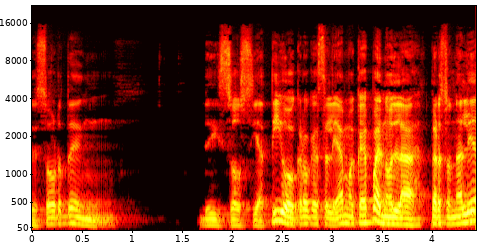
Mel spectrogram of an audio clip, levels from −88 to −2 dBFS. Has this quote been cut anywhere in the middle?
no; 0 cuts

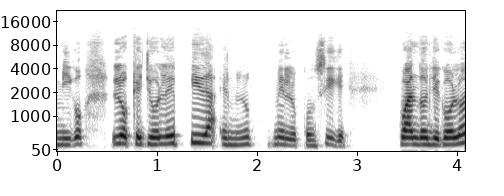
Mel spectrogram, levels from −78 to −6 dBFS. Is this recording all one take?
yes; 0 cuts

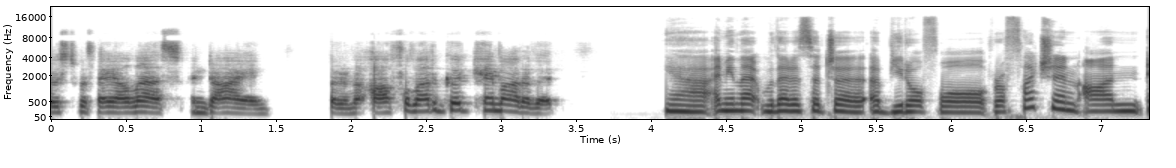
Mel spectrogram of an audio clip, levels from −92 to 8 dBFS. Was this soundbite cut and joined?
no; 0 cuts

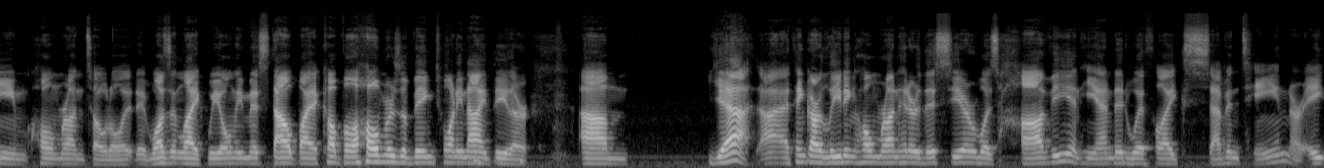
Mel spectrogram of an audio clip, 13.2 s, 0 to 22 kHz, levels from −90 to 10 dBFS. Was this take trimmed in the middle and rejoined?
no; 0 cuts

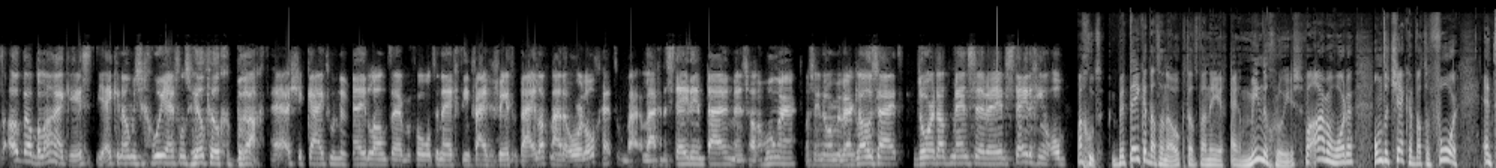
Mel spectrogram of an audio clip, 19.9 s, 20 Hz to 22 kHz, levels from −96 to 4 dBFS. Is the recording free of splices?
no; 2 cuts; at 14.2 s, 18.3 s

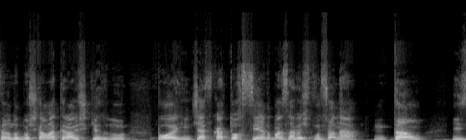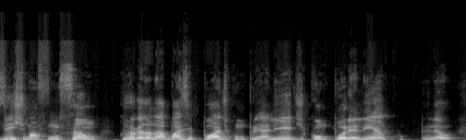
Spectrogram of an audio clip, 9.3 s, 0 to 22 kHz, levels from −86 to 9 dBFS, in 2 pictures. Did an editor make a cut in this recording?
yes; 2 cuts; at 1.5 s, 3.7 s

